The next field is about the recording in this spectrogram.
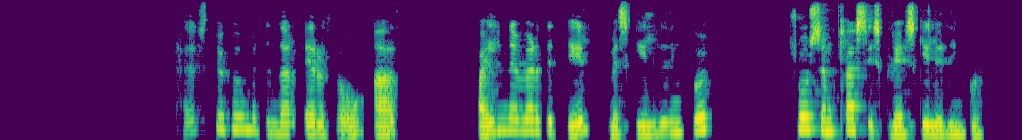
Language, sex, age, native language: Icelandic, female, 50-59, Icelandic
